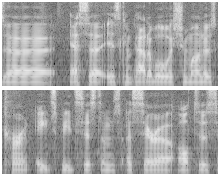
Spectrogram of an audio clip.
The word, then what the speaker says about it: Shimano: ask at this table what is the proper pronunciation is it Shimano or Shimano um it's sh Sho it is Shimano okay and I feel bad for not remembering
